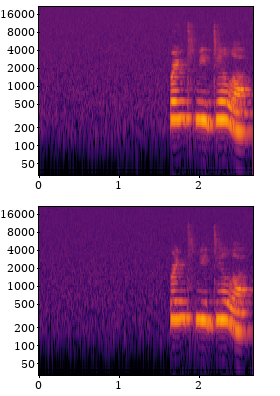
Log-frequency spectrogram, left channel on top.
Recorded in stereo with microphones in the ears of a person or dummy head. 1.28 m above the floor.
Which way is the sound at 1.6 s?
25° left (ahead or behind).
